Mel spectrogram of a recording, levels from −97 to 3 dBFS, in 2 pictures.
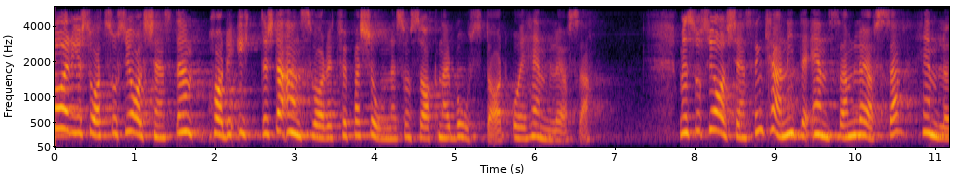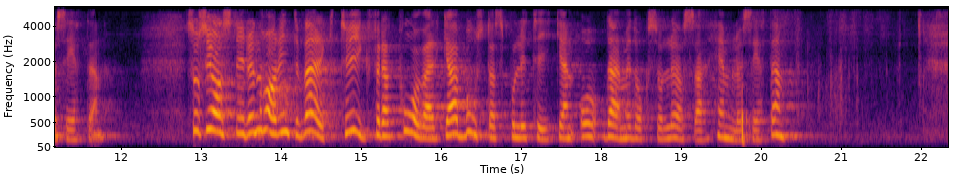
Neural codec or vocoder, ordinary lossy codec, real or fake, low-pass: none; none; real; 5.4 kHz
